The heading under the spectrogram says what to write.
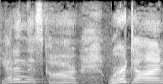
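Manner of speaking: frustrated high yelling. A mom recalls trying to get her kids into the car, retelling a frustrated yell. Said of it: "I'm yelling".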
